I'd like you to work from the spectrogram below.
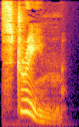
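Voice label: "stream", English, British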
